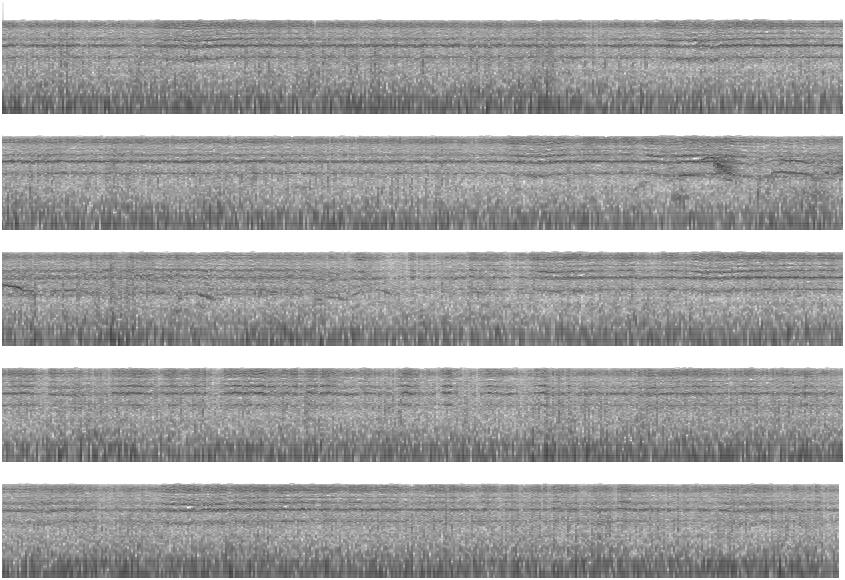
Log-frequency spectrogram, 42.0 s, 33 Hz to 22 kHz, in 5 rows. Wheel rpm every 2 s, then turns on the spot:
230, 230, 230, 230, 230, 230, 230, 220, 200, 200, 220, 230, 230, 230, 230, 230, 230, 220, 230, 230, 230.
none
